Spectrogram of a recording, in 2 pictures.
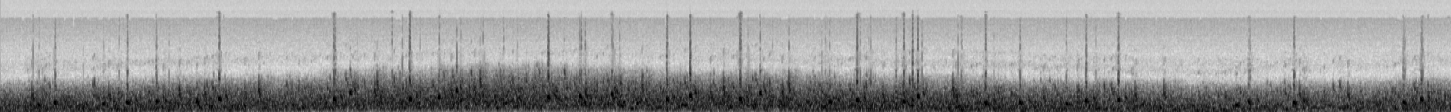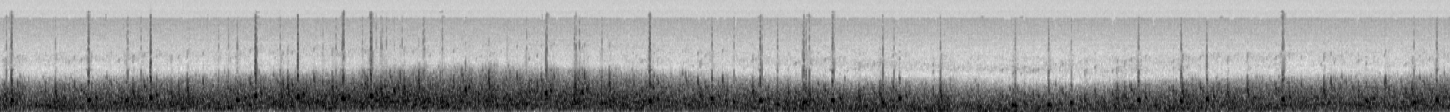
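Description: Steady, low gurgling water noise, like bubbling water heard underwater, with faint scattered ticks.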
